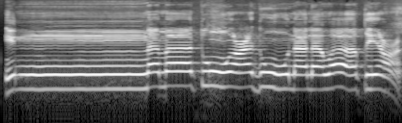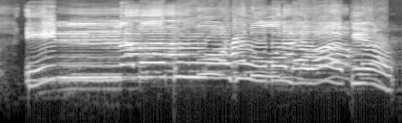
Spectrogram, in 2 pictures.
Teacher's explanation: اچھا بعض بچے کرتے ہیں یہاں پر انما این اے نہیں پڑھنا، ان ان حمزہ کو خوب واضح کر کے تحقیق سے اور جو ہے حمزہ کی زیر کو خوب واضح کریں گے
